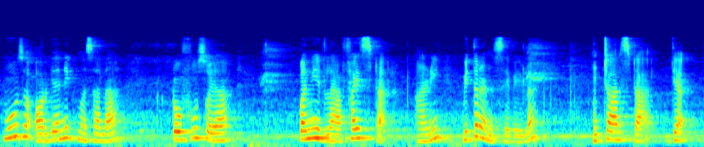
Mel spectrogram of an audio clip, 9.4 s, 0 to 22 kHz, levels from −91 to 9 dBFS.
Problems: constant background noise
